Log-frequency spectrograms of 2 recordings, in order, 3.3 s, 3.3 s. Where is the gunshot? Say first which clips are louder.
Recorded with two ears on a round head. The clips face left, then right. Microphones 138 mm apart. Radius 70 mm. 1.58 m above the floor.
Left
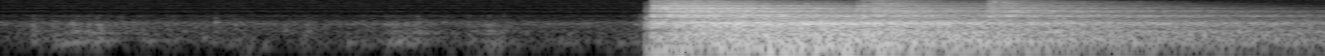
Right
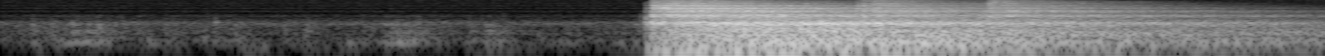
Even; 30° left (ahead or behind), 2.5 m.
